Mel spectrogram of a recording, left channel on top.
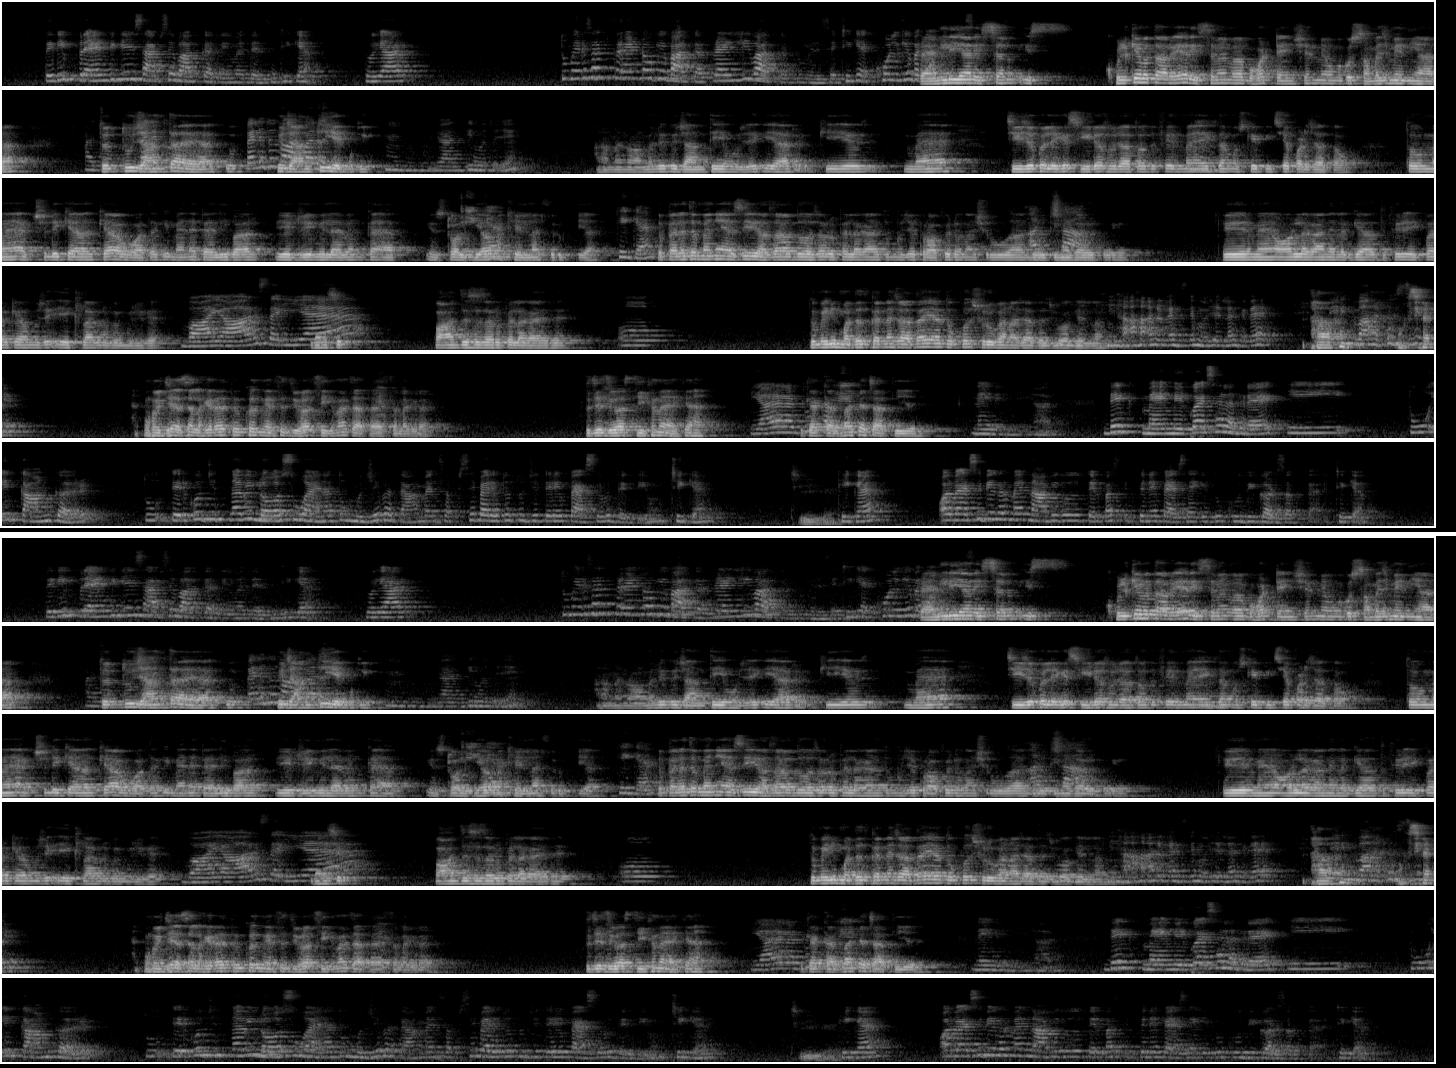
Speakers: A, on the left; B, on the left.
A: तेरी फ्रेंड के हिसाब से बात कर रही हूँ मैं तेरे से ठीक है तो यार तू मेरे साथ फ्रेंड होके बात कर फ्रेंडली बात कर तू मेरे से ठीक है खुल के
B: फ्रेंडली
A: बता दे मुझे
B: यार
A: सब
B: इस समय
A: कुछ
B: इस खुल के बता रहे यार इस समय मैं बहुत टेंशन में हूँ मेरे को समझ में नहीं आ रहा
A: अच्छा
B: तो तू जानता
A: पहले तू
B: है यार तू तू
A: पहले तू नॉर्मल
B: जानती
A: हो जा
B: है
A: हम्म
B: मुझे
A: हम्म हम्म, जानती हूँ मैं तुझे
B: हाँ मैं नॉर्मली तू जानती है मुझे कि यार कि ये मैं चीज़ों को लेके सीरियस हो जाता हूँ तो फिर मैं
A: हम्म
B: एकदम उसके पीछे पड़ जाता हूँ तो मैं एक्चुअली क्या क्या हुआ था कि मैंने पहली बार ये ड्रीम इलेवन का ऐप इंस्टॉल
A: ठीक
B: किया और
A: है
B: मैं खेलना शुरू किया
A: ठीक है
B: तो पहले तो मैंने ऐसे ही हजार दो हजार रुपये लगाया तो मुझे प्रॉफिट होना शुरू हुआ दो
A: अच्छा
B: तीन हजार रुपये का फिर मैं और लगाने लग गया तो फिर एक बार क्या हुआ मुझे एक लाख रुपए मिल गए
A: वाह यार सही है
B: मैंने सिर्फ पाँच दस हजार रुपये लगाए थे
A: ओ
B: तो मेरी मदद करना चाहता है या तो खुद शुरू करना चाहता
A: <laughs>
B: है जुआ खेलना
A: यार वैसे मुझे लग रहा है
B: हाँ
A: तेरी
B: <laughs>
A: बातों से
B: मुझे
A: के
B: मुझे ऐसा लग रहा है तू खुद मेरे से जुआ सीखना चाहता
A: <laughs>
B: है ऐसा लग रहा है तुझे
A: नहीं
B: जुआ
A: यार
B: सीखना है क्या
A: यार अगर
B: तो क्या
A: तू
B: करना
A: कहे
B: क्या चाहती है
A: नहीं नहीं नहीं यार देख मैं मेरे को ऐसा लग रहा है कि तू एक काम कर तू तेरे को जितना भी लॉस हुआ है ना तू मुझे बता मैं
B: हम्म।
A: सबसे पहले तो तुझे तेरे पैसे वो देती हूँ ठीक है
B: ठीक है
A: ठीक है और वैसे भी अगर मैं ना भी दूँ तो तेरे पास इतने पैसे हैं कि तू खुद ही कर सकता है ठीक है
